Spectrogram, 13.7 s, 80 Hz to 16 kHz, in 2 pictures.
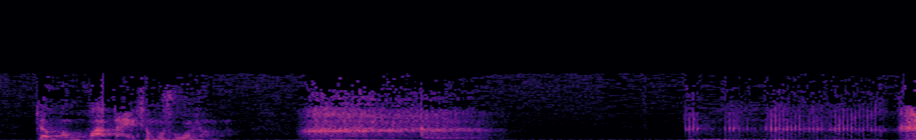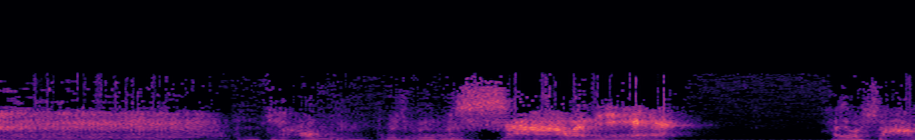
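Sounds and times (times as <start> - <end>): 
speech: 0.3 - 3.4, 8.8 - 11.9, 13.1 - 13.7
voice imitating loud rasping snoring: 2.2 - 3.8, 5.1 - 10.2.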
